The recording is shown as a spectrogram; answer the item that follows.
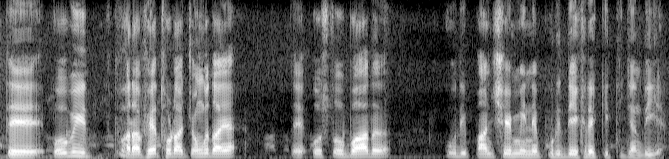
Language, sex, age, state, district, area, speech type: Punjabi, male, 60+, Punjab, Rupnagar, rural, spontaneous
